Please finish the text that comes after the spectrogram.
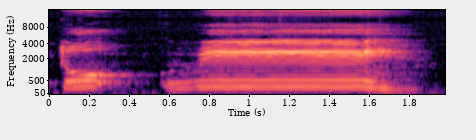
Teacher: تا کو حمزے کے ساتھ ملا کر حمزے پر جھٹکا دیں گے، پاؤ کو یا کے ساتھ ملا کر یا کو ایک الف کی مقدار کھینچیں گے، آخر میں ہاں ساکن ہے۔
